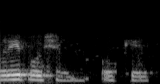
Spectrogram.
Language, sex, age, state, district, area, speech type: Tamil, female, 18-30, Tamil Nadu, Tiruvallur, urban, conversation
